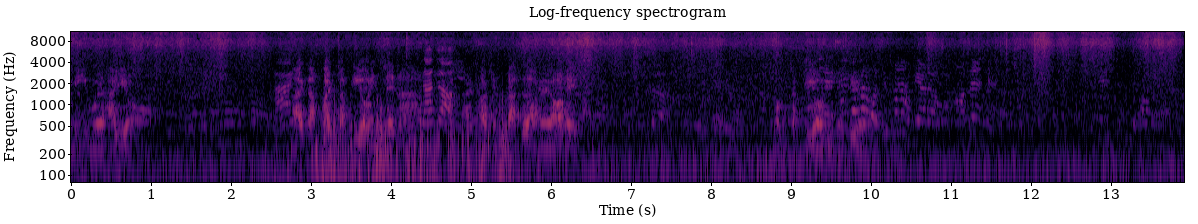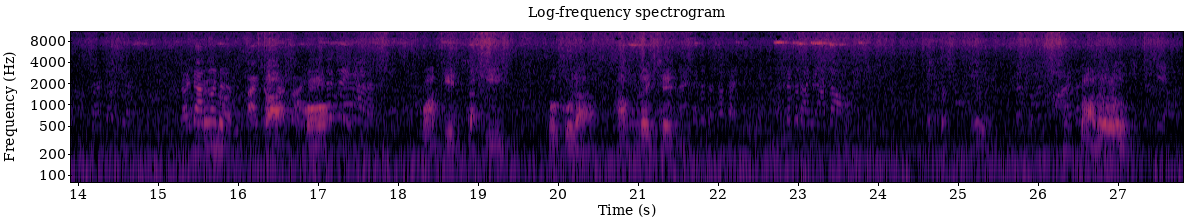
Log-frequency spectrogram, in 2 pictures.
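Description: Plastic bags rustle and crinkle.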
